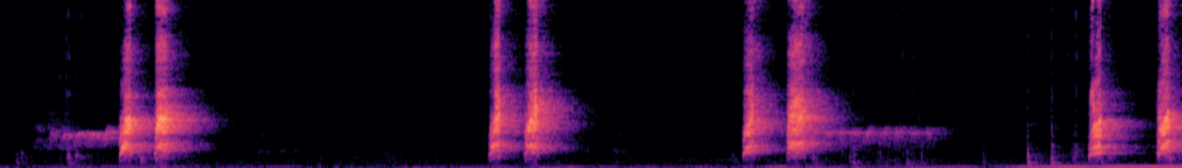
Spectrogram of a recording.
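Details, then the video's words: Lonely sooty-headed bulbul calling to companions as a lure: sparse pairs of harsh, squawky notes every couple of seconds over a low steady hum. "kutilang kesepian gacor mangil kawan jos buat pancingan"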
